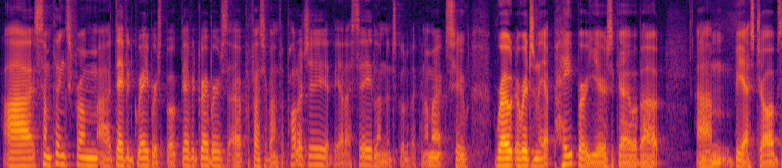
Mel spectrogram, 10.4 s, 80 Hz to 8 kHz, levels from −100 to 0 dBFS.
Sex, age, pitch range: male, 30-49, 110-145 Hz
